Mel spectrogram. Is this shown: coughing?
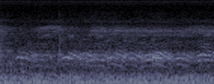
no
